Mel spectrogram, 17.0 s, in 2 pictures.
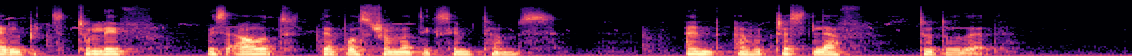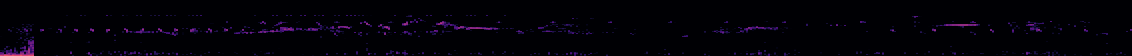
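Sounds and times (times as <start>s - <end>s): low hiss: 0.0s - 8.8s
birds chirping and trilling: 0.0s - 16.9s.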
